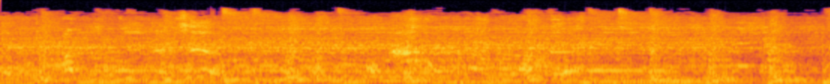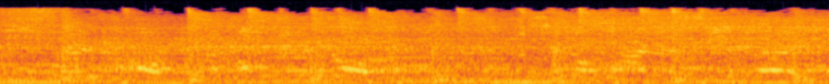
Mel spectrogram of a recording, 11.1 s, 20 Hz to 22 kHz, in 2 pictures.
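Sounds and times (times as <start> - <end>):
distorted electric guitars: 0.0 - 11.0
drum kit: 0.0 - 11.0.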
